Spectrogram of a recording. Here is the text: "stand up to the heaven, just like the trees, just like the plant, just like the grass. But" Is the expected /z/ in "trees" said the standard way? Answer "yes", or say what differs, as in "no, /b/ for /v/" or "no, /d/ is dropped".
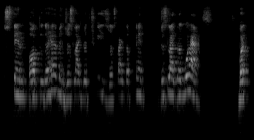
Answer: yes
